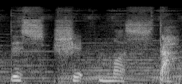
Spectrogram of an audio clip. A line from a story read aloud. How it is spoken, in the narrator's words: the lieutenant hissed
